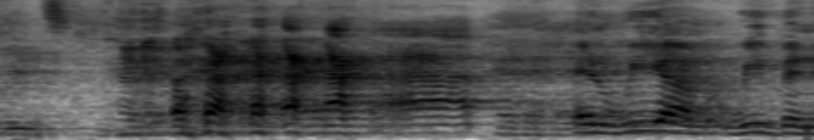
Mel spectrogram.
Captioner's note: everybody laughing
